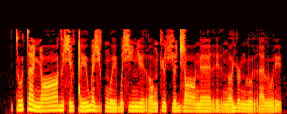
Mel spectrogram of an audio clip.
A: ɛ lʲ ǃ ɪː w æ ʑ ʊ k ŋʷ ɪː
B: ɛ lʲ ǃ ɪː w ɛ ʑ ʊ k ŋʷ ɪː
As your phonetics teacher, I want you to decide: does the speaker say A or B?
B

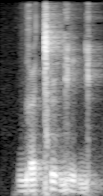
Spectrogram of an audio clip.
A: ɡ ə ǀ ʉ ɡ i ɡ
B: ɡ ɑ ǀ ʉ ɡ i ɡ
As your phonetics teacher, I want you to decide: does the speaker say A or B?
A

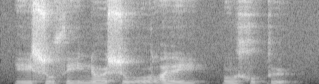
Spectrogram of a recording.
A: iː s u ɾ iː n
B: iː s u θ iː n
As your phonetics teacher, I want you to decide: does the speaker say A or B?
B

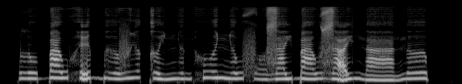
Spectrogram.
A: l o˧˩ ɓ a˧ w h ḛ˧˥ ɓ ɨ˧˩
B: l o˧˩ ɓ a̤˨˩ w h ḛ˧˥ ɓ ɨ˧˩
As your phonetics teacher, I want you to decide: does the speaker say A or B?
A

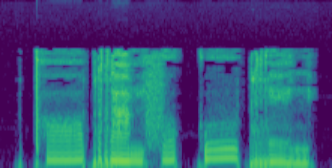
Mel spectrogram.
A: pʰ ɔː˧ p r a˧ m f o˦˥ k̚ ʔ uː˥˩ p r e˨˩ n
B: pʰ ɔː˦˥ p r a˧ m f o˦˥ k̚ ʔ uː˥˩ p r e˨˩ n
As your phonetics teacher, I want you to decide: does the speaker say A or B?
B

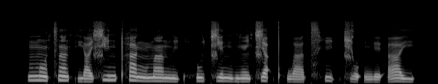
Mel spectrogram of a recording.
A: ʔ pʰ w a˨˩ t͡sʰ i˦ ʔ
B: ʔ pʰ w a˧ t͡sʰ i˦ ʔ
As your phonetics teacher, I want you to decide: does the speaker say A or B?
A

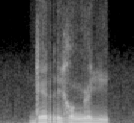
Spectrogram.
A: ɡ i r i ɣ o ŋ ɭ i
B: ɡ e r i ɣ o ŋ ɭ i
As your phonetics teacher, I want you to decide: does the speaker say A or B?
B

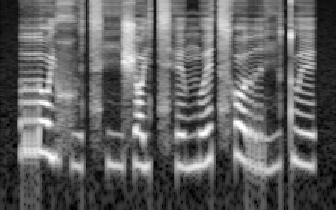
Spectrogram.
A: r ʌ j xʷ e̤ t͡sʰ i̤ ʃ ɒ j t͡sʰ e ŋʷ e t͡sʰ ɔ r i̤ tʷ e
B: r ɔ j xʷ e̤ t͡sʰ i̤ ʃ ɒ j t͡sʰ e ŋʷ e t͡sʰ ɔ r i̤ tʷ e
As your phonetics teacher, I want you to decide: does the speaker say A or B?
B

